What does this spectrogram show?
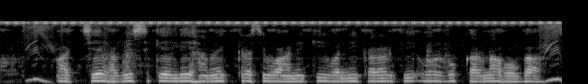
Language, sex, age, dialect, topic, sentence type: Hindi, male, 31-35, Awadhi Bundeli, agriculture, statement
